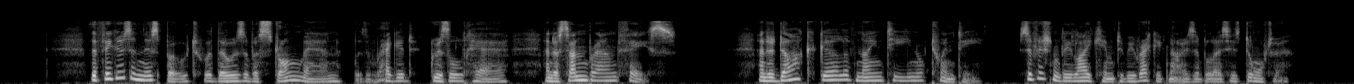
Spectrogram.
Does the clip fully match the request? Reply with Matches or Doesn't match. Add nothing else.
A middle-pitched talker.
Matches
